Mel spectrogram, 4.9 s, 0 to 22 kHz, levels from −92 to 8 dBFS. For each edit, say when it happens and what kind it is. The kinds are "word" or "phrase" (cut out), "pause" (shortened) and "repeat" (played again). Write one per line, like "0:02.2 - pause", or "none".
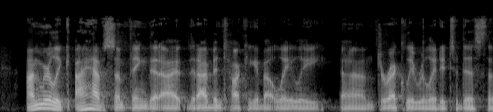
0:03.8 - word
